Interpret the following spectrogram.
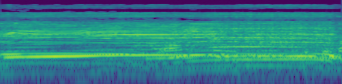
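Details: A horned young male Limousin calf at the Gorang-Gareng livestock market in Magetan, after Eid al-Adha. It gives one long, steady, low moo that lasts almost three seconds and stays level in pitch, then fades slightly at the end.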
